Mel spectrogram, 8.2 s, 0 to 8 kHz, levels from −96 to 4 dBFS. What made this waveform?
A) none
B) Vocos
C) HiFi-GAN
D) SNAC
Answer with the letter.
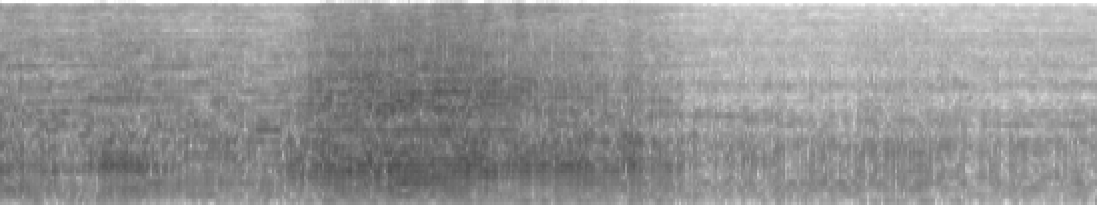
C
